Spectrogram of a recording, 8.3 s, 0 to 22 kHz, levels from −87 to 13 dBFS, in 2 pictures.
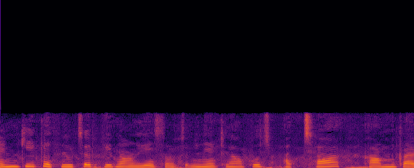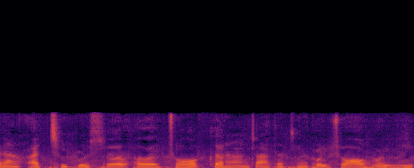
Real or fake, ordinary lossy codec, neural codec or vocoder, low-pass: fake; MP3, 48 kbps; codec, 16 kHz, 1 kbps, FreqCodec, larger model; 7.2 kHz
